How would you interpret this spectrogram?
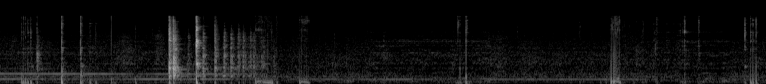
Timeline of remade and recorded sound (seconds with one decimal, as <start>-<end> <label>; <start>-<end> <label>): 0.0-3.7 recorded; 3.7-4.9 remade; 4.9-6.8 recorded; 6.8-7.3 remade; 7.3-7.7 recorded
